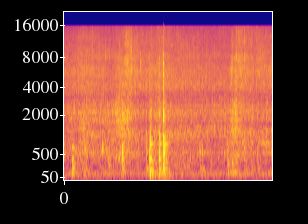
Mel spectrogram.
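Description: Ground beef and tomato paste sizzling in a pot over high heat, with a few sharp knocks, the loudest about two seconds in.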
